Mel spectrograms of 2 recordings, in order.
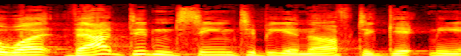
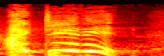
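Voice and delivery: much higher, louder victory cry; triumphant; 6 dB louder than usual. Retold or imitated. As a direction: celebrate a small win. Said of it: "But I was like".

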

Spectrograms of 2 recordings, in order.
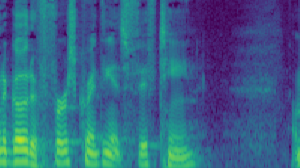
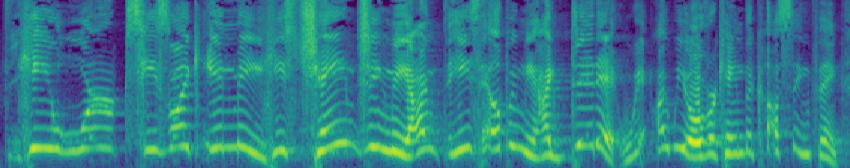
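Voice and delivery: much higher, joyful shouting; overjoyed. Retold or imitated. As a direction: cry out in happy amazement. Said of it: "I was like".

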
